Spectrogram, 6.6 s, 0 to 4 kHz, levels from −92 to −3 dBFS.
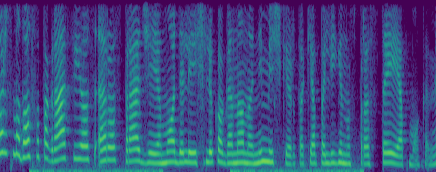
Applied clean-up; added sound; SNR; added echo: none; Tick-tock; 16 dB; none.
